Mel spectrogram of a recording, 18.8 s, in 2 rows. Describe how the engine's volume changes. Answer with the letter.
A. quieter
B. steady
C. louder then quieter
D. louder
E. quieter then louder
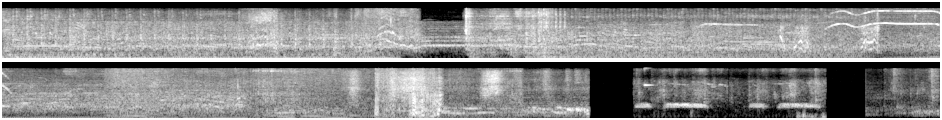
A.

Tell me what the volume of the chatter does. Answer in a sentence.
The loudness of the chatter stays about the same.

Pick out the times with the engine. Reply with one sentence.
The engine can be heard from 0.0 to 14.6 s.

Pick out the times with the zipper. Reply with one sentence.
The zipper can be heard from 2.4 to 4.2 s, from 7.8 to 8.8 s and from 13.1 to 13.8 s.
